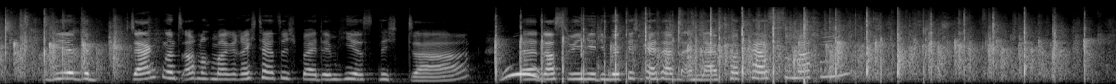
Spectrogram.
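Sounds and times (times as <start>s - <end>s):
audience applause: 0.0s - 1.3s, 5.0s - 11.1s
speech: 0.6s - 8.7s.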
